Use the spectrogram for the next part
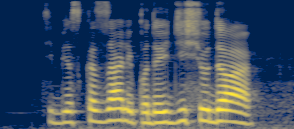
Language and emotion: Russian, angry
